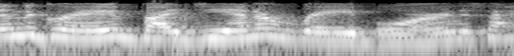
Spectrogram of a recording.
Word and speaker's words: Raybourn: um called Silent In The Grave by Dianna Rayborn is that how you say it Kyla yes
